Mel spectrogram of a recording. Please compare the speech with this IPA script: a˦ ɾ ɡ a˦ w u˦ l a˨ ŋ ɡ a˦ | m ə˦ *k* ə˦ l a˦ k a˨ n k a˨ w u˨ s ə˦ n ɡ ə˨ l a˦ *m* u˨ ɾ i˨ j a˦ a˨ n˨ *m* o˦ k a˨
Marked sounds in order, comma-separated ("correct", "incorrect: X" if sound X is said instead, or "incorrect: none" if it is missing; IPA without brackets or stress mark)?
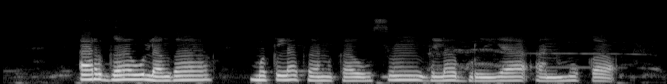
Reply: correct, incorrect: b, correct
